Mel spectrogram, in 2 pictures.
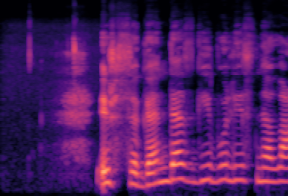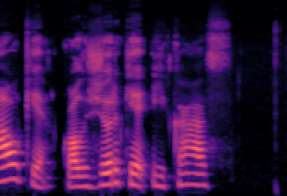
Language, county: Lithuanian, Alytus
